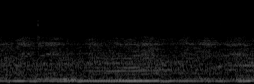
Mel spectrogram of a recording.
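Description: A purple and green Lamborghini GT race car diving through turn one at Suzuka during the 10 Hours endurance race, a steady, distant engine drone with a sustained whining tone and no sharp breaks.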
